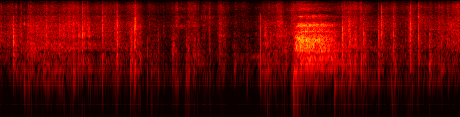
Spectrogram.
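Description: Paper crinkles and crackles in a steady run of small scratchy bursts, then gives one louder ripping tear before the rustling carries on more quietly. Nobody speaks.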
